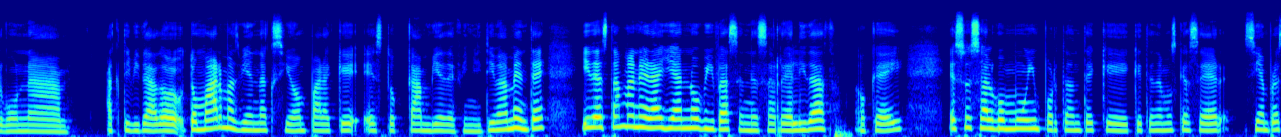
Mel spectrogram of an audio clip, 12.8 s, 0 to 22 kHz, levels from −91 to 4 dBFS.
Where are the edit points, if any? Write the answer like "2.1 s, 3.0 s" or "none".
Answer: none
